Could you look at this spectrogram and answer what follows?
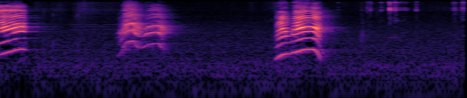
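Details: Indian ringneck parakeet giving three harsh, ringing squawks, each a rising-then-falling arc rich in overtones, separated by about a second of quiet.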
